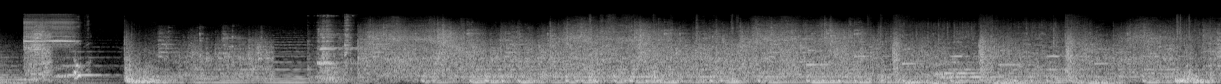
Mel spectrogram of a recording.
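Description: Cartoon action soundtrack: dramatic music over heavy mechanical sound effects of giant gears and machinery. A few loud crashing impacts in the first three seconds, then a dense, continuous clanking din with occasional sharp hits.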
